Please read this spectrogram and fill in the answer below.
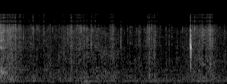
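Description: A thin plastic carrier bag rustling and crinkling as a hand pulls a can out of it, with one short, sharp click near the end.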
